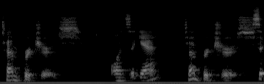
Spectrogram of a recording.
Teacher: it goes on the first syllable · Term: stress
